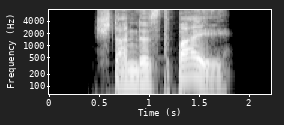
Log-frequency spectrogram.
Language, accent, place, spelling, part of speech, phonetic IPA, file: German, Germany, Berlin, standest bei, verb, [ˌʃtandəst ˈbaɪ̯], De-standest bei.ogg
- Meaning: second-person singular preterite of beistehen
